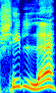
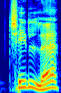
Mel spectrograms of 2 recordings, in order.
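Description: First: It begins with a sh sound as in sjokolade. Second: It begins with a ch sound as in child. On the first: The speaker calls it wrong. "med samme SJ-uttalelse som i sjokolade" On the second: The speaker calls it right. "«ch-lyden», «ch», som blir brukt i det engelske ordet «child»"

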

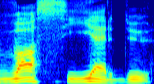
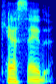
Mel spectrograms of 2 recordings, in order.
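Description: First: It is said in standard Eastern Norwegian pronunciation. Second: It is said in the speaker's home regional dialect. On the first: "nå tar vi den på bokmål i riksdialekt først" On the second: "Det jeg ville ha sagt med min dialekt er"

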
